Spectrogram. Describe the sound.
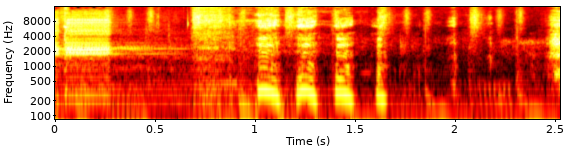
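During a trivia quiz game, a voice mimics a game show wrong-answer buzzer after an incorrect answer, with four quick, loud, nasal honks in a row, each a short downward-bending tone, after a moment of quieter background sound.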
